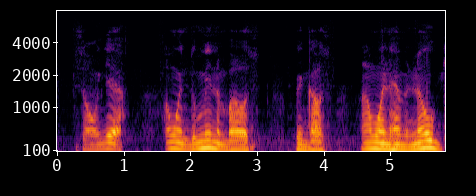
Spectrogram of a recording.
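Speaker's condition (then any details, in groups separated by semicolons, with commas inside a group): Multiple sclerosis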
